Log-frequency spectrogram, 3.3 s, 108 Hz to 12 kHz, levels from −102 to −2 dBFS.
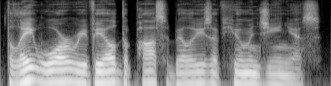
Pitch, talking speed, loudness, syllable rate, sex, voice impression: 115 Hz, 165 wpm, -17 LUFS, 5.6 syllables/s, male, very masculine, very adult-like, middle-aged, very thick, slightly tensed, slightly powerful, slightly dark, soft, muffled, fluent, very cool, very intellectual, sincere, very calm, very mature, friendly, reassuring, slightly unique, slightly elegant, wild, sweet, slightly lively, very kind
